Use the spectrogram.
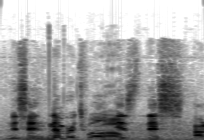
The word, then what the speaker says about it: Nissan: card right here so we would pronounce this in america as nissan however here in australia it is pronounced nissin number 12 is this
